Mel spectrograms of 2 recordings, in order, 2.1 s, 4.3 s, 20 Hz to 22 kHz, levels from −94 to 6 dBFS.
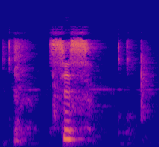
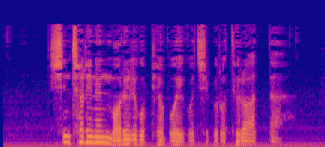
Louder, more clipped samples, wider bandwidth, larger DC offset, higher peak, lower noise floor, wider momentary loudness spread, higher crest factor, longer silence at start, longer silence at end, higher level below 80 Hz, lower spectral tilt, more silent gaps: second, -28 LUFS vs -24 LUFS; neither; about the same, 11 kHz vs 11.5 kHz; neither; second, -16 dBFS vs -6 dBFS; about the same, -52 dBFS vs -49 dBFS; first, 23 LU vs 16 LU; about the same, 18 dB vs 20 dB; about the same, 0.1 s vs 0.15 s; second, 0.2 s vs 0.45 s; second, -88 dBFS vs -46 dBFS; second, 0.5 dB/octave vs -3.5 dB/octave; first, 0.55-0.61 s vs none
